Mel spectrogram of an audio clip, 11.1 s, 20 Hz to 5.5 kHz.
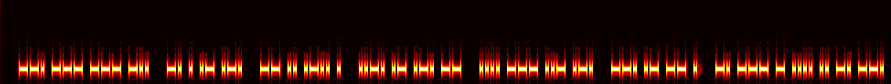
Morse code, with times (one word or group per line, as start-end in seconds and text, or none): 0.2-1.9 GOOD
2.1-3.0 NEAR
3.3-4.3 MILE
4.5-5.8 FARM
6.0-7.4 HOUR
7.6-8.7 GAME
9.0-11.0 NOTHING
